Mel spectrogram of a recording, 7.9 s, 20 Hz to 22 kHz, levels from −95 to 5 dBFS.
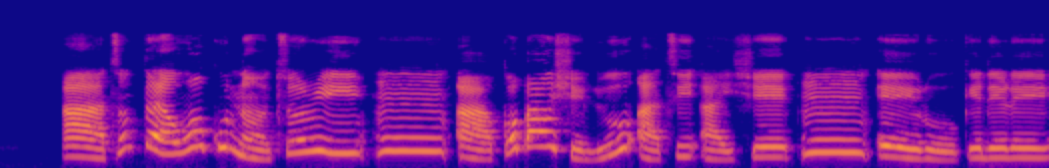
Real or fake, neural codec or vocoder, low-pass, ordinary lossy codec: real; none; none; none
